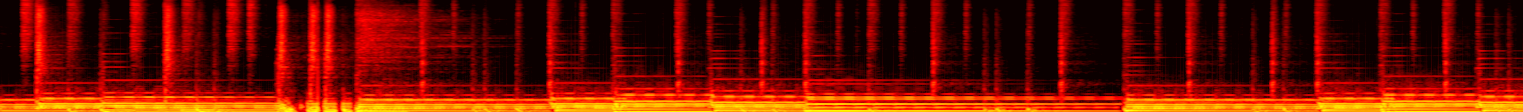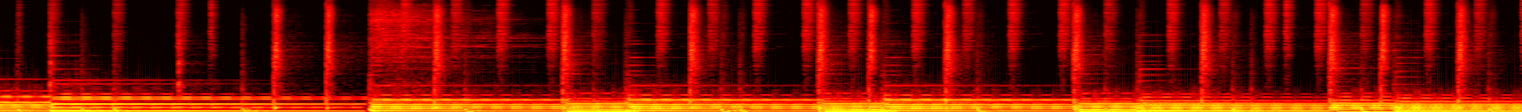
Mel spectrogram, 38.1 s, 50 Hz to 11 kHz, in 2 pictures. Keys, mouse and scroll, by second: 2.1-3.4 typing, 6.2 1, 8.5 Return, 8.5 1, 8.8 Return, 12.5-13.5 scroll up 2, 13.6-14.8 scroll down 2, 32.4 double click.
